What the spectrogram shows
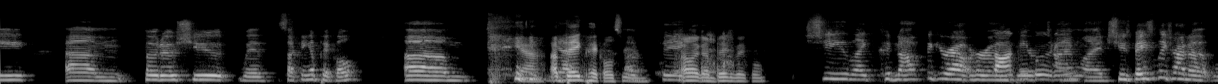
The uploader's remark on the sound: joins us in the BMB Zoom Room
